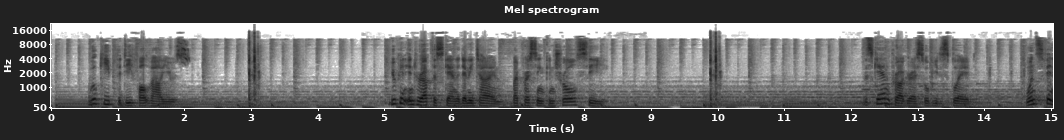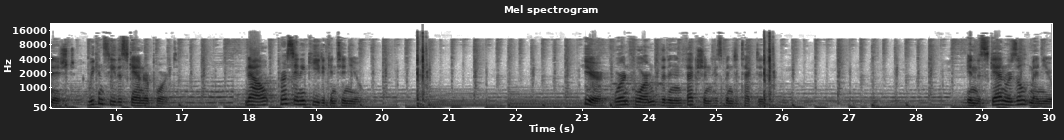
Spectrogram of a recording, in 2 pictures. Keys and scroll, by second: 2.0 Return, 8.4 Return, 19.6 space, 24.2 Return.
